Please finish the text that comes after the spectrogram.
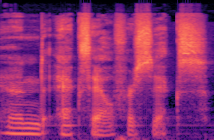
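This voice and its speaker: A man guiding a body scan meditation, giving gentle, measured instructions with long pauses. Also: lowish voice, steady tone, gravelly, slight background noise. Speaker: meditation guide, mental performance coach.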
